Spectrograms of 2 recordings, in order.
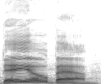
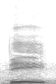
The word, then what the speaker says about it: Baobab: Baobab. B-A-O-B-A-B Studios in Redwood City, California.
